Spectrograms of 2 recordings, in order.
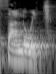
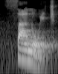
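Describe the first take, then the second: First: The word is said with a D sound. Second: The word is said without a D sound. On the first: The speaker calls it wrong. "not sandwich, the way many people say it" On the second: The speaker calls it right. "The D is silent"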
